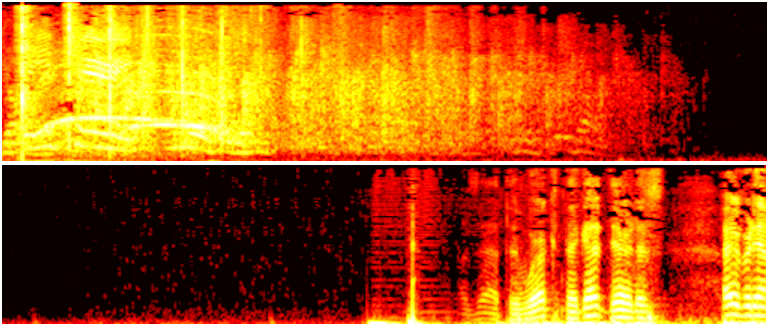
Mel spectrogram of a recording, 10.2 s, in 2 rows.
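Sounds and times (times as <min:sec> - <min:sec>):
audience clapping welcoming a speaker at a meeting: 0:00.0 - 0:04.6
speech: 0:08.5 - 0:10.1.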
